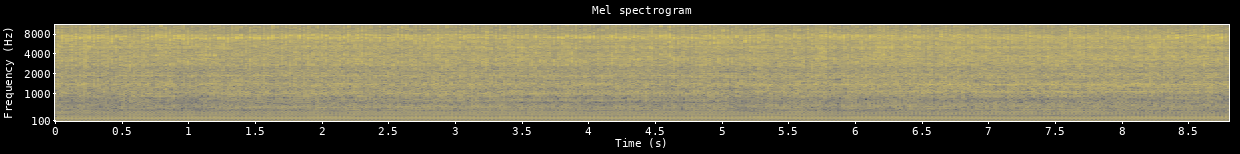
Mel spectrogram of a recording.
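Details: 1964 Wards Power Kraft 110 V 1250 W generator with a roughly 3 hp Briggs & Stratton engine, started after long storage with the choke off and good spark: loud, steady drone with an even beat, holding speed; running after long storage.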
